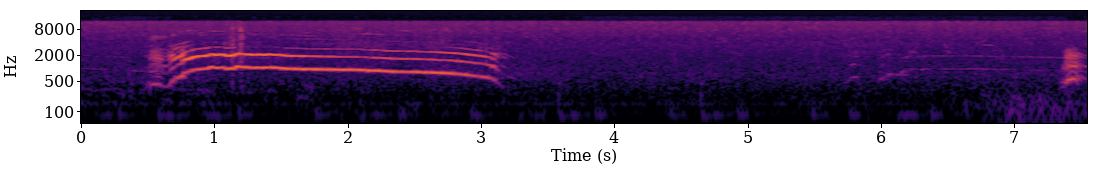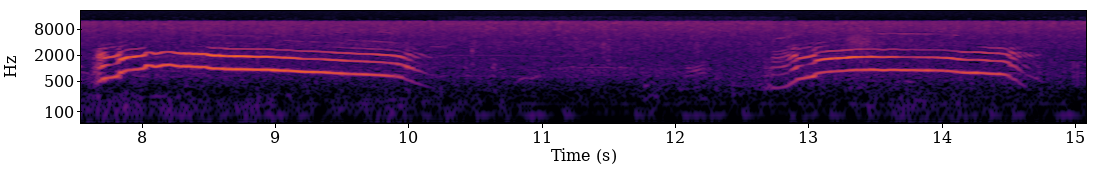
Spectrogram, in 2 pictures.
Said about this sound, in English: Example 1, Lone Coyote.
